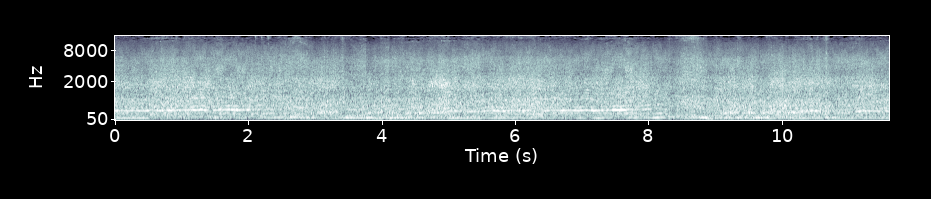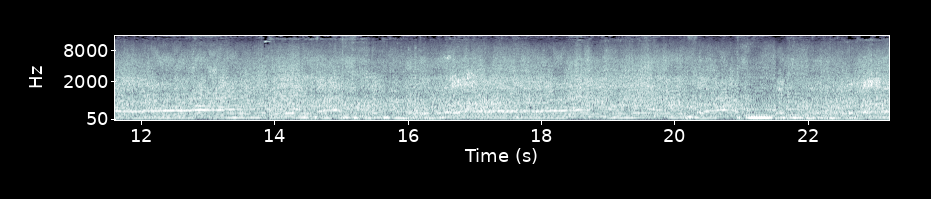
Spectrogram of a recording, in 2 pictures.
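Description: A race car engine roars loudly, revving up and down as it speeds around a dirt track.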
